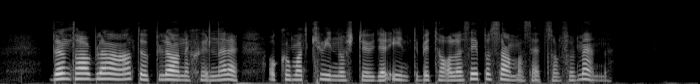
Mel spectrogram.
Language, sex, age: Swedish, female, 19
